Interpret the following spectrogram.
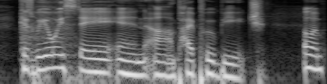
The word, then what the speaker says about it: Poipu: I've just been there because we always stay in Paipu Beach. Oh, in Poipu?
